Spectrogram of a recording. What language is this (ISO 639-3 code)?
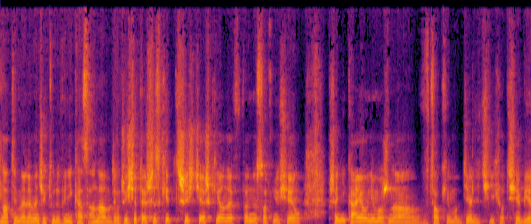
pol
